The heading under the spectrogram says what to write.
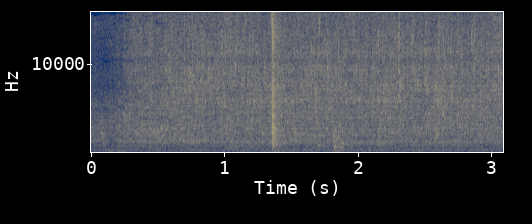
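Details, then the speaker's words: Washing machine on a 90-degree cycle with a dishwasher tablet and old rags, now moved from pre-wash to main wash: soft steady trickle and hiss of water with light clicks; normal water fill. "Now it's on the main wash, so it'll draw in some water."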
